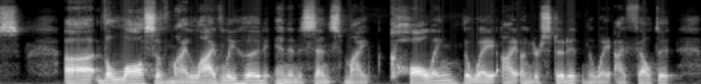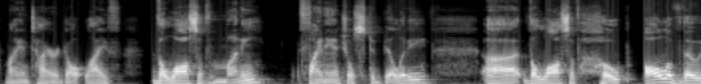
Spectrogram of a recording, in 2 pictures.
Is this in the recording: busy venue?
no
